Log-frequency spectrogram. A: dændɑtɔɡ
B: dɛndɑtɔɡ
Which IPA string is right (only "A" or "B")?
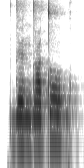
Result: A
